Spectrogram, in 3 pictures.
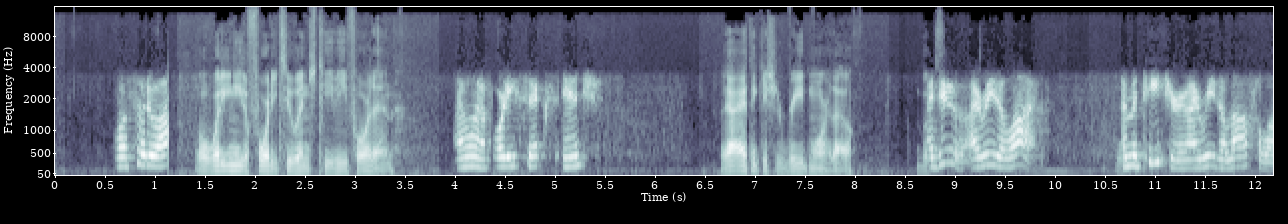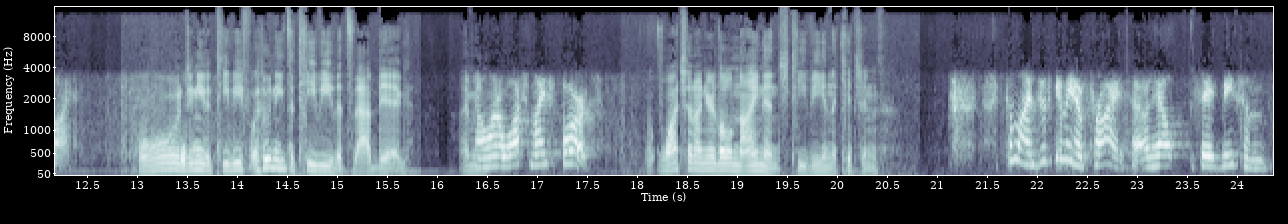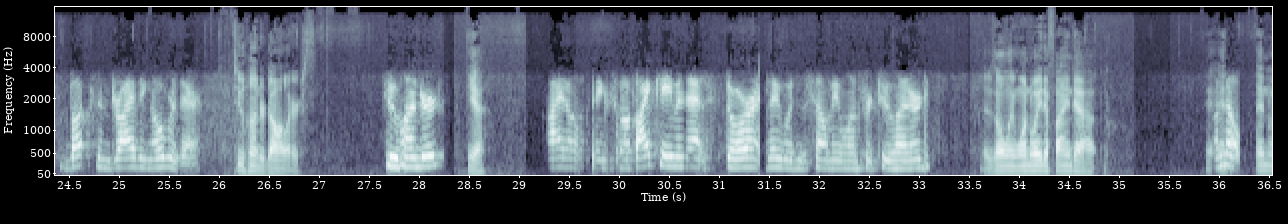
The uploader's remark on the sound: Prank Phone Calls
